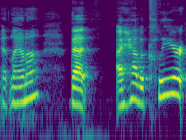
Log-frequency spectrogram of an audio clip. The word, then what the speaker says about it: Atlanta: full ah atlanta atlanta i really want to be very very short and hear a big difference between this ah here and this long stressed a in this syllable so i wrote it this way to have you think about it being more like an et or an it and again using your stop t at it atlanta atlanta so that's very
